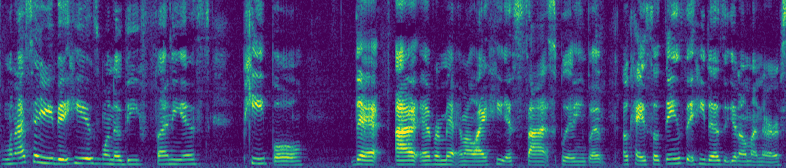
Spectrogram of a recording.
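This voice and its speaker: A woman's voice: mid-range voice, a little hiss or hum. A woman hosting a casual live stream on her phone, chatty and playful, reading viewer comments and talking straight to her audience. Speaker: host of a live stream, health coach.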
